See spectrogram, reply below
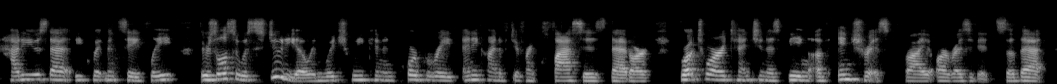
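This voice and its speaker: A woman's voice: medium pitch, a bit bright, low-quality recording. Plainspoken woman nearing retirement, video call. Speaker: wellness coordinator. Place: small office.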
